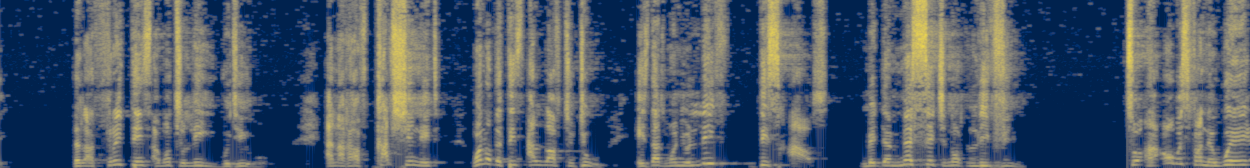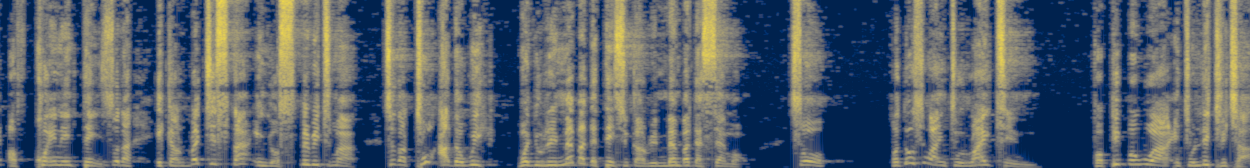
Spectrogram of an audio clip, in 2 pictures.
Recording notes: Sermon preached at CBC Adabraka Campus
